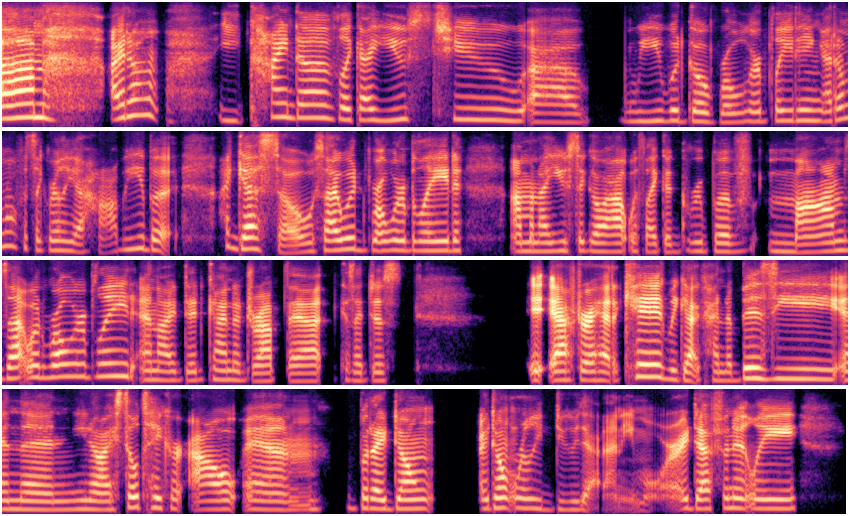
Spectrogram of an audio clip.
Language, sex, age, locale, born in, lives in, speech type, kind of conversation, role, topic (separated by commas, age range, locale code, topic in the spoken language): English, female, 30-34, en-US, United States, United States, conversation, unstructured, none, How can you convince someone to give a hobby a fair chance?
